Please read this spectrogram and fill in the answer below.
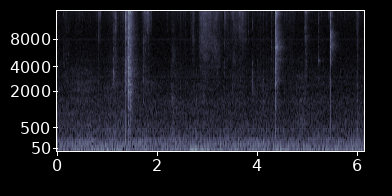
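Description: Toy packaging being handled as an L.O.L. Surprise ball is unwrapped: a few scattered crackles and clicks, the loudest about a second and a half in, over a low steady hum.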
